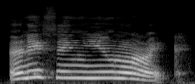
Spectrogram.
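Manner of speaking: slow indifferent. A narrator's reading. Footman dismissive.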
